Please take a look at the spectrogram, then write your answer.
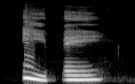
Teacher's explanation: When 一 followed by another first tone syllable, like 杯 its tone changes from the first tone to the fourth tone, becoming 一杯 The reason is simple.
